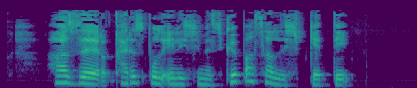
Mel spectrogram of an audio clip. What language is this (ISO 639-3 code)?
uig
